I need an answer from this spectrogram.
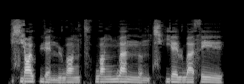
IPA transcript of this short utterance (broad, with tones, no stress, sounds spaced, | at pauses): ɕ j ɑ˦ ʊ̯ p ɥ ɛ̰˨˩ n ɻ w ɑ˨˦ ŋ t͡sʰ w ɑ˦ ŋ m w a˥˨ n n̪ ɤ̰˨˩ ŋ t͡ɕʰ j ɛ˥˨ ɻ w ä˦ s e˥˨ ɪ̯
